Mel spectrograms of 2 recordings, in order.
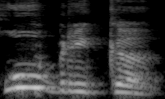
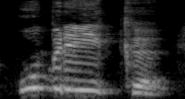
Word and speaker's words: rubrica: A pessoa vai lá e fala assim: "Rúbrica não, não existe, meu filho. Ah, mas eu não posso falar se eu quiser." Não, se você quiser, você pode falar, mas tá errado. O certo é o quê? Rubrica.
